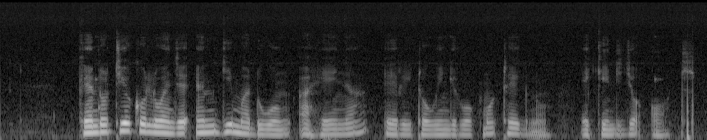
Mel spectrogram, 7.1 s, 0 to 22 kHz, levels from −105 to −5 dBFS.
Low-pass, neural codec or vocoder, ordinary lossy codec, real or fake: none; vocoder, 44.1 kHz, 128 mel bands every 256 samples, BigVGAN v2; none; fake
